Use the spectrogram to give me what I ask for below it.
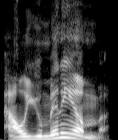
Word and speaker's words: aluminium: And then when you go out and other people are like, no, it's pronounced aluminium, then you really figure out the correct way.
